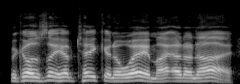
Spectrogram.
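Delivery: high, loud lament; distressed cry. Acted. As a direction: raise the voice in grieved protest. Weeping woman answers the angels.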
